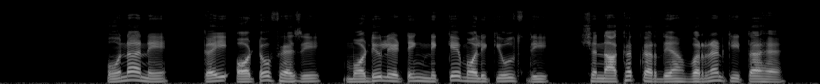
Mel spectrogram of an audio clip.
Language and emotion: Punjabi, neutral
